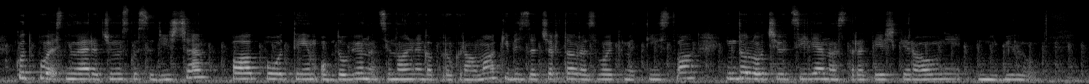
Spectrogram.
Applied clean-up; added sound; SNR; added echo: none; Mechanisms; 12 dB; none.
